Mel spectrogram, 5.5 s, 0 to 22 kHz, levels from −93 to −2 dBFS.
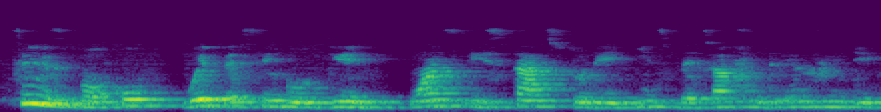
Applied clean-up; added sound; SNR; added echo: none; none; none; reverberation time 0.6 s.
